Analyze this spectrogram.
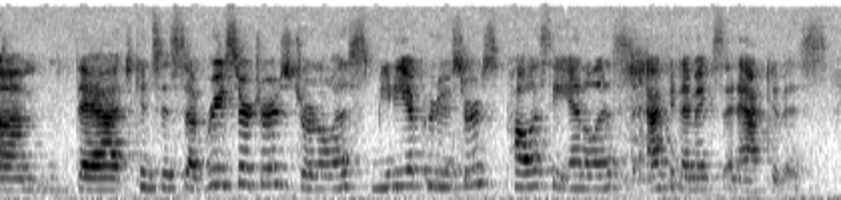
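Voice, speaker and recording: A woman's high voice at a fairly quick pace, with ordinary pitch variation, audible room echo and noticeable background noise. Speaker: student organizer. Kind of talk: event announcement. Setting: campus lecture with audience.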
